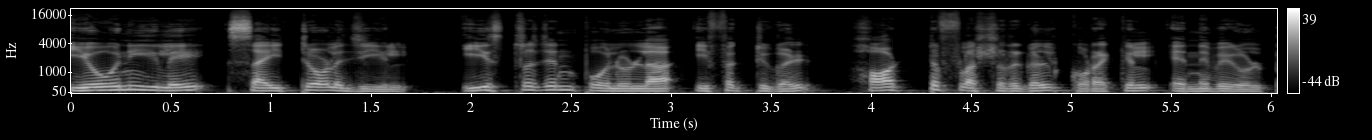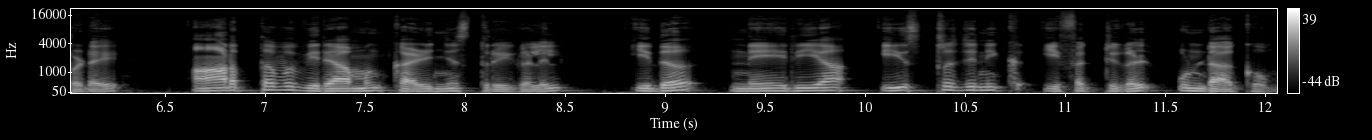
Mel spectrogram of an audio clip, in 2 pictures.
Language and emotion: Malayalam, neutral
